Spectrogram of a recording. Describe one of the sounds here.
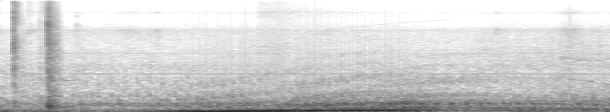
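A truck engine revs up and rumbles louder, then settles.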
